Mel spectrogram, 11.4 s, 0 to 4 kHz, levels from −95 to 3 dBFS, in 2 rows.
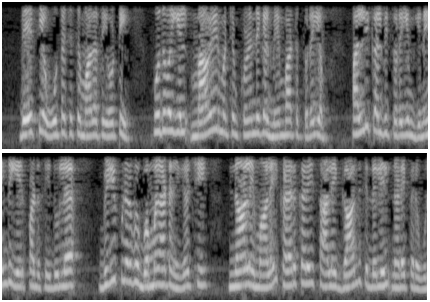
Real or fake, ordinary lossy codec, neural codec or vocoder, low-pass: real; none; none; 3.6 kHz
